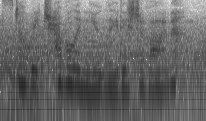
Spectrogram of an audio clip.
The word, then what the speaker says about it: Siobhan: Siobhan, that's how you pronounce it.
